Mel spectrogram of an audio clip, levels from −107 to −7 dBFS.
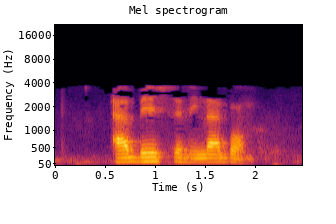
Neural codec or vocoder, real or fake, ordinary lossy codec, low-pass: codec, 24 kHz, 0.9 kbps, WavTokenizer, large speech release; fake; MP3, 16 kbps; 3.6 kHz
